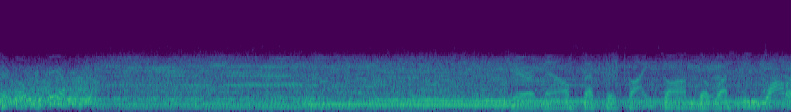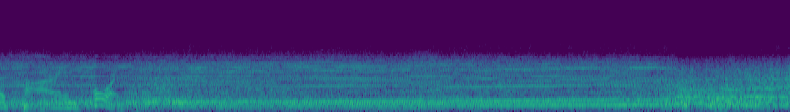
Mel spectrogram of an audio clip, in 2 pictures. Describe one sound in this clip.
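A race car engine roars steadily at high speed, heard from on board.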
